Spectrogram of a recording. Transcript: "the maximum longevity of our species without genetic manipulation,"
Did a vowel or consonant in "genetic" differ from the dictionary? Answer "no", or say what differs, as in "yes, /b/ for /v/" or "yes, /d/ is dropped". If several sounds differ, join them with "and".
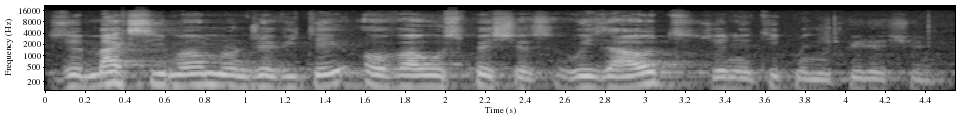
yes, /ʒ/ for /dʒ/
